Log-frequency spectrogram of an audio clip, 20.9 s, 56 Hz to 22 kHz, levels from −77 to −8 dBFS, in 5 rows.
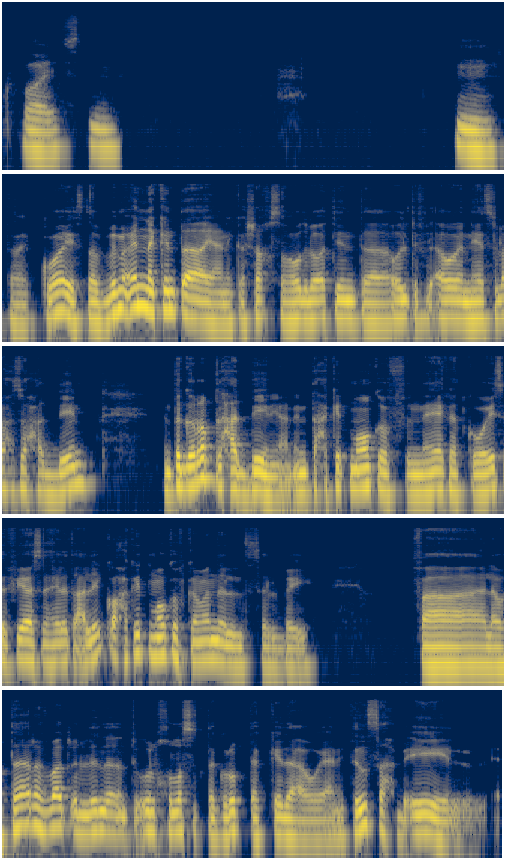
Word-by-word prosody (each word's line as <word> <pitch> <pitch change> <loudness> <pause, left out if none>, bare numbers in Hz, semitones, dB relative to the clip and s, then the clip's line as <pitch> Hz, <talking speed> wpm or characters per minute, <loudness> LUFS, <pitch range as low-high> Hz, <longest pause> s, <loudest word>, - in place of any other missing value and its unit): كويس، 115 -2 -7
إمم. 120 -2 -6 2.8
إمم، 115 -3 -1
طيب 105 -1 -8
كويس. 135 -3 +2
طب 120 -2 0
بما 175 +5 +4
إنك 180 -3 +5
أنت 170 -2 +4
يعني 115 -5 +3
كشخص 130 +3 -6
أهو 120 +1 +1
دلوقتي 125 +1 0
أنت 115 -2 0
قلت 125 0 0
في 120 - -9
الأول 125 0 +1
إن 120 -1 +2
هي 120 0 +1
سلاح 125 +3 -4
ذو 135 +1 -5
حدين. 135 +8 -1 0.6
أنت 125 - +4
جربت 160 +7 +5
الحدّين، 130 -4 +3
يعني 105 - -5
أنت 120 0 0
حكيت 145 -1 -4
مواقف 130 -4 +1
إن 115 0 +1
هي 130 +2 +2
كانت 120 -2 -3
كويسة 130 +3 0
فيها 140 +3 +2
سهلت 130 0 -3
عليك، 155 +6 -1
وحكيت 170 +3 -2
مواقف 160 -1 +1
كمان 140 +1 +1
السلبية، 110 -3 -5 0.8
فلو 115 -1 +2
تعرف 170 +7 +2
بقى 165 +2 +3
تقول 140 -5 -1
لنا 140 -2 +1
تقول 145 +1 -2
خلاصة 140 +1 -2
تجربتك 120 0 -2
كده، 120 -2 +1
أو 105 0 -4
يعني 115 +1 -5
تنصح 145 +2 -1
بإيه 130 -4 +1
ال - - -11
125 Hz, 155 wpm, -19 LUFS, 115-140 Hz, 2.8 s, إنك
